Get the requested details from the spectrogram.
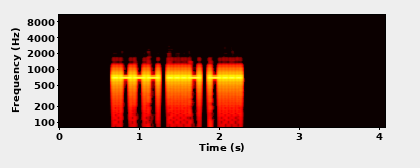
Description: Morse code, heard as a keyed tone, about 28 wpm, 700 Hz. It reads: JVB
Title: USA Call Sign Postfixes - 3 Letters 28wpm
